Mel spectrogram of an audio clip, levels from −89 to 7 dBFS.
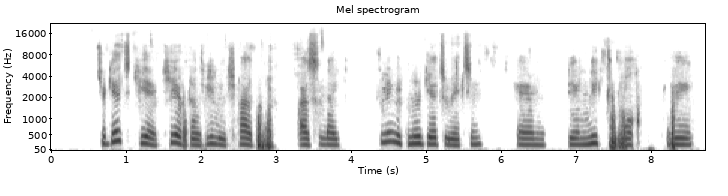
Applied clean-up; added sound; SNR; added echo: neural mask model Resemble Enhance denoiser.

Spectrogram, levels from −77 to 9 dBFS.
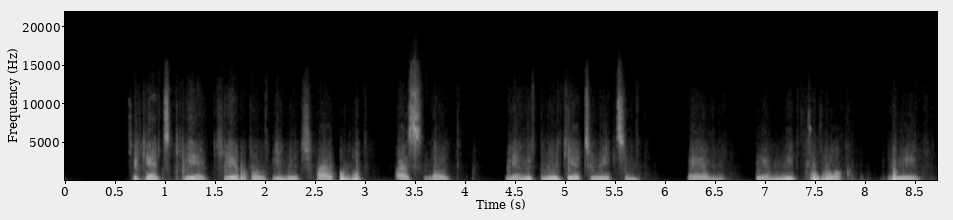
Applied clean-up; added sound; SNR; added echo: neural mask model RNNoise.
